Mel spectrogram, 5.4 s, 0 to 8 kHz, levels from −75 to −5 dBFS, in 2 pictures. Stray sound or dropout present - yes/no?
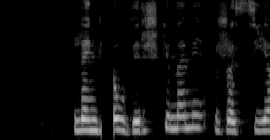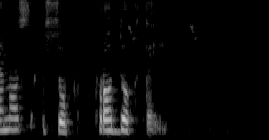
yes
